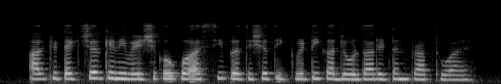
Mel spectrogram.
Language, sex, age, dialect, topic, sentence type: Hindi, female, 18-24, Hindustani Malvi Khadi Boli, banking, statement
